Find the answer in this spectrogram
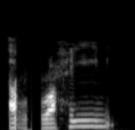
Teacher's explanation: ميم صوتها منخفض، صوت كسرتها منخفض · Term: الروم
